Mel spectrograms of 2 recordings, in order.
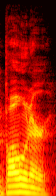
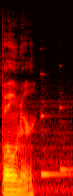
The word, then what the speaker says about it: Boehner: He insists that his name is Boner. It's like, it's German. His last name is Boner. He's lying to us. It's John Boner.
